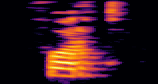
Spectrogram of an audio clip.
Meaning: fort (fortified defensive structure stationed with troops)
- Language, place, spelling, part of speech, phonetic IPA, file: Russian, Saint Petersburg, форт, noun, [fort], LL-Q7737 (rus)-форт.wav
